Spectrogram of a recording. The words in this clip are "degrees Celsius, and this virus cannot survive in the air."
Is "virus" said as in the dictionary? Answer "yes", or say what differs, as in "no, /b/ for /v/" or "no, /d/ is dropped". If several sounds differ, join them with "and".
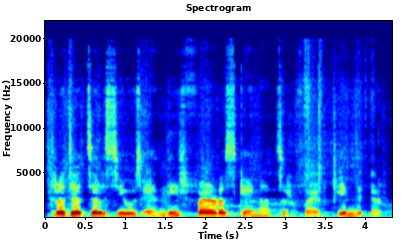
no, /f/ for /v/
